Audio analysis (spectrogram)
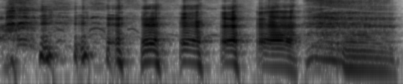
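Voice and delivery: long real laugh. Real, not acted. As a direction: crack up at yourself. Laughing at own voice.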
